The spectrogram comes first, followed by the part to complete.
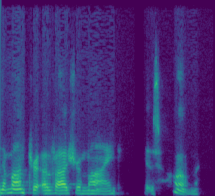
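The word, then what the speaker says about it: hūṃ: a h and the mantra of mind is whom spelled h u n therefore if we recite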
